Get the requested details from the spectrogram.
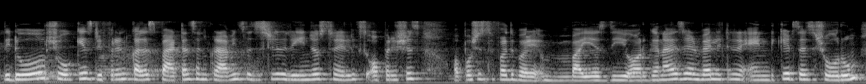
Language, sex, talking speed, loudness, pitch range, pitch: English, female, 175 wpm, -14 LUFS, 205-240 Hz, 225 Hz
